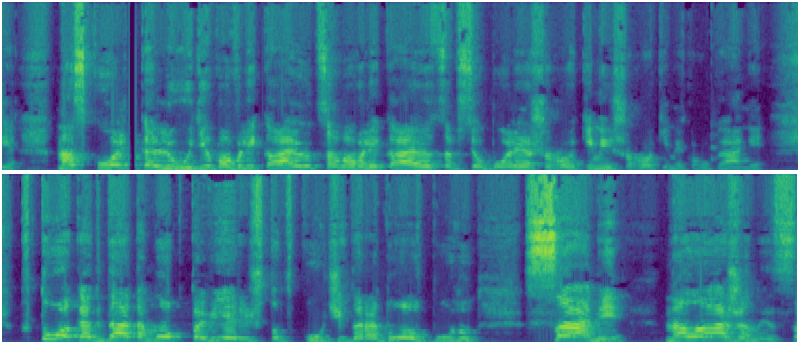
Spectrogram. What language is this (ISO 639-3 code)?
rus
